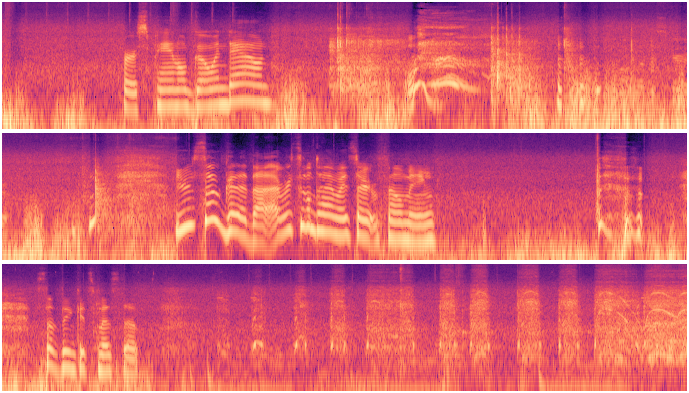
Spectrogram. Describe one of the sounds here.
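A cordless drill whirs as it drives screws into a metal roof.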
